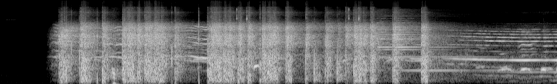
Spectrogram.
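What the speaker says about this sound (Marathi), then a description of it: "घरच्याने फटाके व गुलाल लावून विजयाचा जल्लोष केला" Firecrackers burst in a rapid, loud string at a family's victory celebration after a wrestling win, sharp cracks overlapping densely for about four seconds before fading into ringing tones and faint background voices.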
